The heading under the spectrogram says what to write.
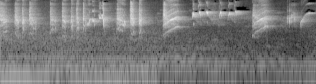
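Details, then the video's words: Long-tailed shrike (cendet) song recorded for training other songbirds: a dense run of scratchy, rapid chattering notes, then clear rising and falling whistles and drawn-out high slurred notes. "SUARA CENDET GACOR DOR FULL ISIAN TEMBAKAN COCOK BUAT MASTERAN BURUNG KICAU APAPUN"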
